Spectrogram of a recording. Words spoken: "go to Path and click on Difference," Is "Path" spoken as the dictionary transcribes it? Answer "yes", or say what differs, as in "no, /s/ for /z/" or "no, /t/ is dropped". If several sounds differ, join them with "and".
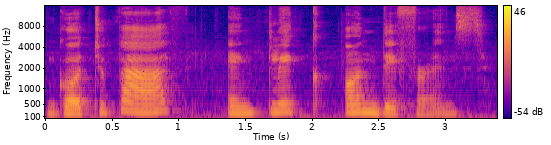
yes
